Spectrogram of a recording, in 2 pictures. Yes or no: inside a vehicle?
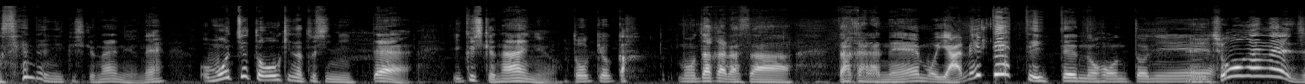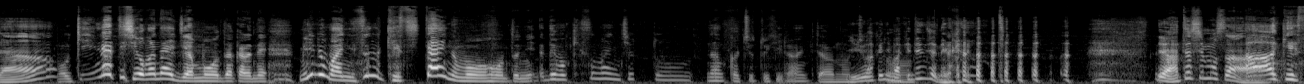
yes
